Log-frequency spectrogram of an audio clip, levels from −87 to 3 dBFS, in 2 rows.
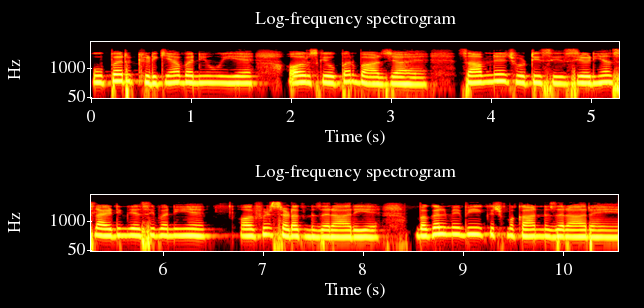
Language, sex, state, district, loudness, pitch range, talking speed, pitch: Hindi, female, Chhattisgarh, Sukma, -15 LUFS, 215-240 Hz, 185 wpm, 230 Hz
